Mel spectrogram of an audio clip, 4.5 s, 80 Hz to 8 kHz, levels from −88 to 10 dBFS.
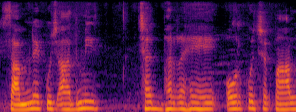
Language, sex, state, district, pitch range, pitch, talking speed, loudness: Hindi, male, Goa, North and South Goa, 155-170 Hz, 160 Hz, 135 wpm, -18 LUFS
